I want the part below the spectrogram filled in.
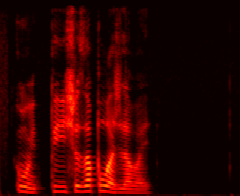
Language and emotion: Russian, angry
